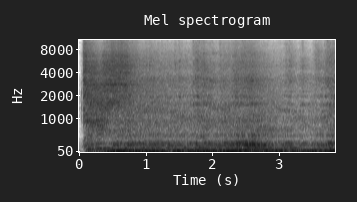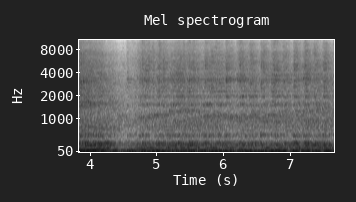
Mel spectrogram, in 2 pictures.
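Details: 1985 Chevy C10 after installing new dual-tank selector valve, sending units and fuel line, running on the new left tank, first start in a while: catches right away, blips up, then settles into a deep, steady idle with no stumbling.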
